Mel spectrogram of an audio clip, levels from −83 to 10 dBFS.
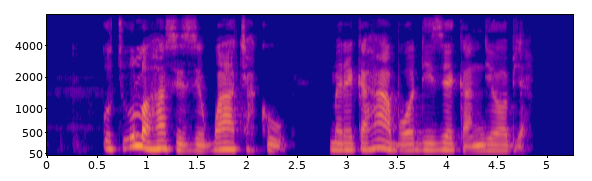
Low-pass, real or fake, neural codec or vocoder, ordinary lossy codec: none; real; none; none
